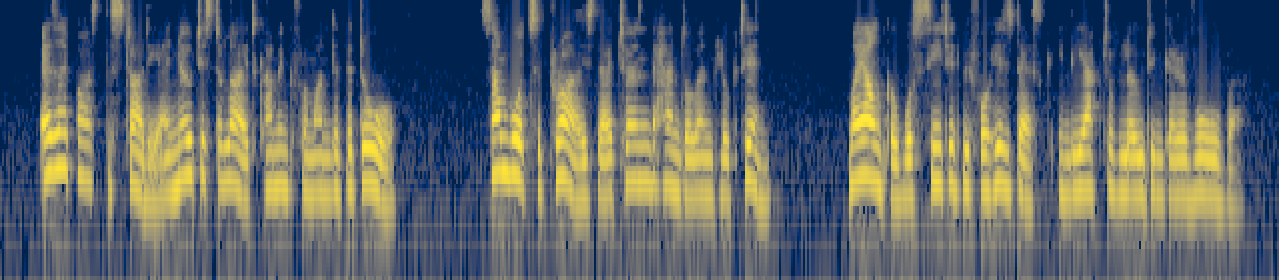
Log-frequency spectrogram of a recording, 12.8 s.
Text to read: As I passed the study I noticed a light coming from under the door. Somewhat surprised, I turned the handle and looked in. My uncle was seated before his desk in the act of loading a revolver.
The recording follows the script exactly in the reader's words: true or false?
true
